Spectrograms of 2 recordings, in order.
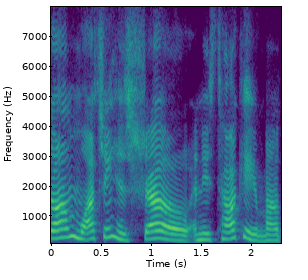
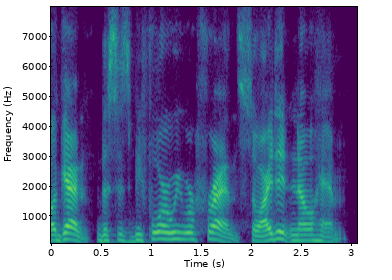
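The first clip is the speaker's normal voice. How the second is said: usual speaking voice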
